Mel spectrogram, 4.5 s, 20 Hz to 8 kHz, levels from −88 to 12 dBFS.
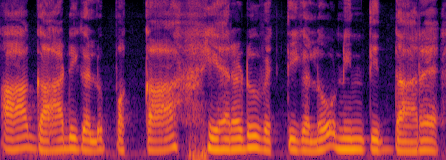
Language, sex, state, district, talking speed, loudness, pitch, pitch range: Kannada, female, Karnataka, Bangalore, 80 wpm, -16 LUFS, 150 Hz, 140-155 Hz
